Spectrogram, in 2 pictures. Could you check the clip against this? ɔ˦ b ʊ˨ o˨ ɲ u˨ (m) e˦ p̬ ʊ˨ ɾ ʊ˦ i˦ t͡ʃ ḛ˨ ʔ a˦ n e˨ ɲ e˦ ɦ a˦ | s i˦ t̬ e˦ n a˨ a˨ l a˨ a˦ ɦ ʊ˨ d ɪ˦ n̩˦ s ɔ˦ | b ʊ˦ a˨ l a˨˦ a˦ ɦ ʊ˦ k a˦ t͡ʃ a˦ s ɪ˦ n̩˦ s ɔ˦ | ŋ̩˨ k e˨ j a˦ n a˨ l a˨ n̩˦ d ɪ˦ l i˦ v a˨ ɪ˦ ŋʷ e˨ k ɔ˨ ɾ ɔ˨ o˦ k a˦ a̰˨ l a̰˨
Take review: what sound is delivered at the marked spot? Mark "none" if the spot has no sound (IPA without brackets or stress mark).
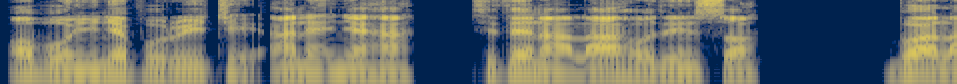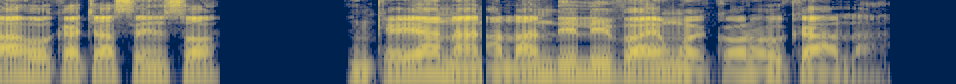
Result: ɲ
